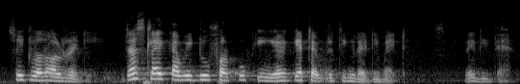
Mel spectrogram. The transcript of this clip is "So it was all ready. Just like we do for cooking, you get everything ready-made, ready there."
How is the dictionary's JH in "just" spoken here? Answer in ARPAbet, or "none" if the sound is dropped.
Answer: JH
